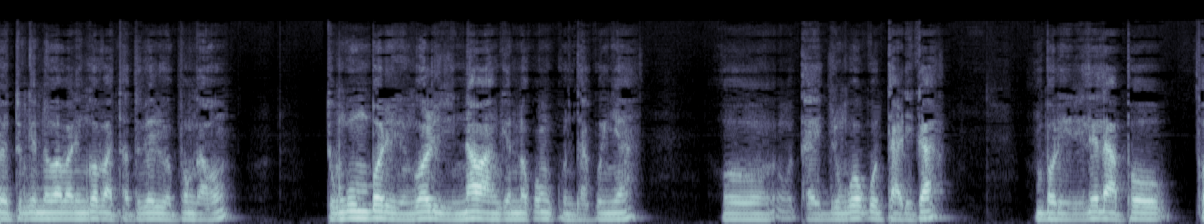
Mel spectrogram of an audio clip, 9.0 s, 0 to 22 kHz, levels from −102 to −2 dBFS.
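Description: HE-AAC compression runs throughout the speech. The treble sounds gritty and metallic, and s sounds come out lispy. This is likely an encoder coding only the lower spectrum and rebuilding the top by copying bands upward, with damage plain enough to suggest roughly 20 kbps.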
